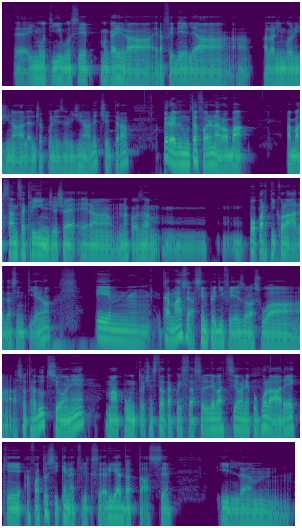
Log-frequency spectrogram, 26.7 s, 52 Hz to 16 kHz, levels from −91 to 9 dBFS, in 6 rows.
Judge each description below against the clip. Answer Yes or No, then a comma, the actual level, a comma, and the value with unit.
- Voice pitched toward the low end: Yes, very low, 85 Hz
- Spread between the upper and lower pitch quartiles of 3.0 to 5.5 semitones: No, narrow, 2.5 semitones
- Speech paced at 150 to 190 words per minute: No, average, 135 wpm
